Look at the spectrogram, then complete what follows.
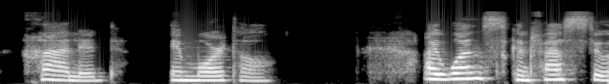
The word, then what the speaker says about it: Khalid: Even my 8-year-old could constrict her throat muscles the right way to say Khalid, immortal like an ancient olive tree, a flame that never abates.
